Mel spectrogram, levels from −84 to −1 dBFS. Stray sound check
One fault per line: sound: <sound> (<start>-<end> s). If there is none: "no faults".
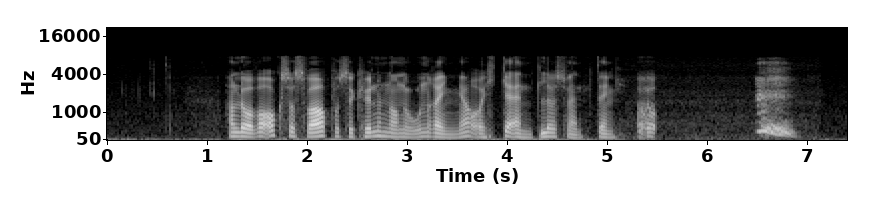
sound: laugh (5.3-5.5 s)
sound: throat clearing (6.5-7.0 s)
